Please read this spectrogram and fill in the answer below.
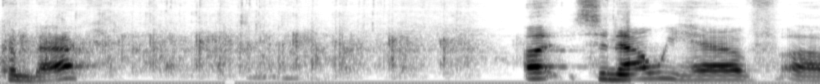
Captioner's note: audience applauding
